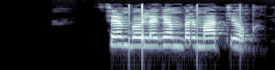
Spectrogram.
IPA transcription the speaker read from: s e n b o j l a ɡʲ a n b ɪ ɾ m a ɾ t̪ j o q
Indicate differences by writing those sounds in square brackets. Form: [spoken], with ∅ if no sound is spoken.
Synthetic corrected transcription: s e n b o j l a ɡʲ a n b ɪ ɾ m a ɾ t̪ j o q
